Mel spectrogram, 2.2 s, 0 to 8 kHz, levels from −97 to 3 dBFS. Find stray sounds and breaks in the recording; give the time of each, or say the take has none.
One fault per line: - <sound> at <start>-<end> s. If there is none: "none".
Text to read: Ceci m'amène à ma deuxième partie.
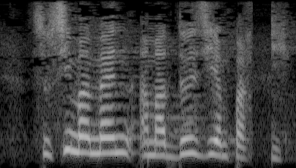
- dropout at 1.9-2.0 s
